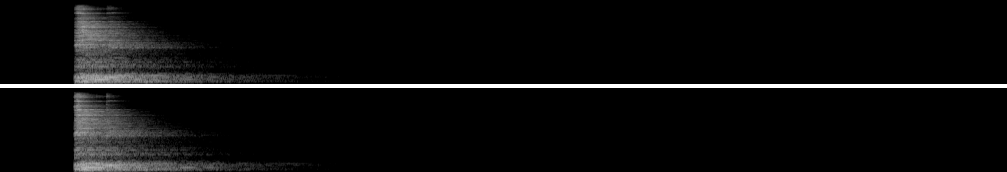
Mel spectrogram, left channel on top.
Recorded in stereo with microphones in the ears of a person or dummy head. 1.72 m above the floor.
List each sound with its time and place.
0.7 s a clunk: 45° right (ahead or behind), 1.3 m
